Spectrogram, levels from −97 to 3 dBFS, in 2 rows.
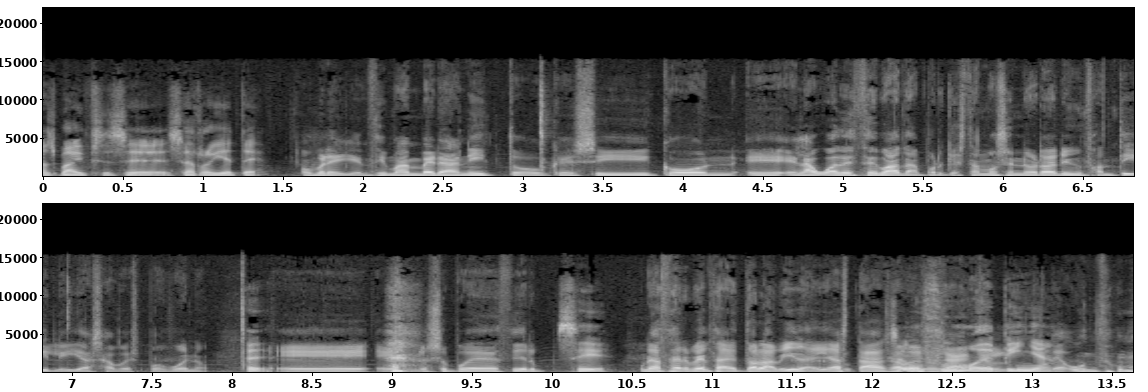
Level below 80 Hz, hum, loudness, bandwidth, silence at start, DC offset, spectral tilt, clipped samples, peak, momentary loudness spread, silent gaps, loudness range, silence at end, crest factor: -48 dBFS; none; -19 LUFS; 15.5 kHz; 0 s; under 0.1%; -5 dB/octave; under 0.1%; -4 dBFS; 9 LU; none; 4 LU; 0 s; 16 dB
